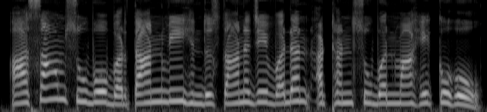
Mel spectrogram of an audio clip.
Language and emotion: Sindhi, neutral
